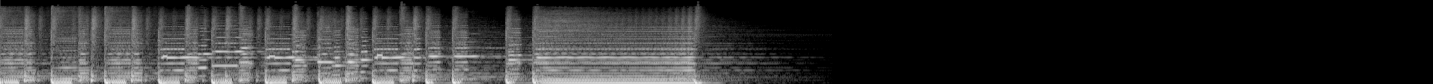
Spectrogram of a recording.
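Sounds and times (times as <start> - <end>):
adventure karaoke backing track: 0.0 - 7.6.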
